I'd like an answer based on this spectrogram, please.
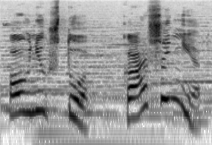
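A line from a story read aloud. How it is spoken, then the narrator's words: Hare shouting out. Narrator (Russian): выкрикнул заяц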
